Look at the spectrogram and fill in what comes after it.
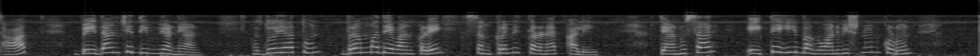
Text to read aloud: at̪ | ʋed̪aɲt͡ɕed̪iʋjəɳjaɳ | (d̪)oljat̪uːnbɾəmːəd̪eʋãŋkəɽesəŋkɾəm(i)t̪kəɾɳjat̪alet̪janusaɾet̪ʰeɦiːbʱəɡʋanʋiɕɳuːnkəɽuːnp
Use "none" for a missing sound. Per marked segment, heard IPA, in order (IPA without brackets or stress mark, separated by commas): d̪, i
